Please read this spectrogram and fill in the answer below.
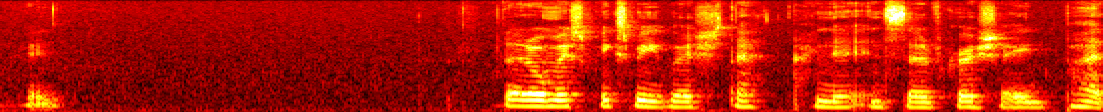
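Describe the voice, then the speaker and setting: The speaker is soft-spoken. The pace is moderate. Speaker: ASMR creator; parent. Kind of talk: ASMR catalog reading.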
